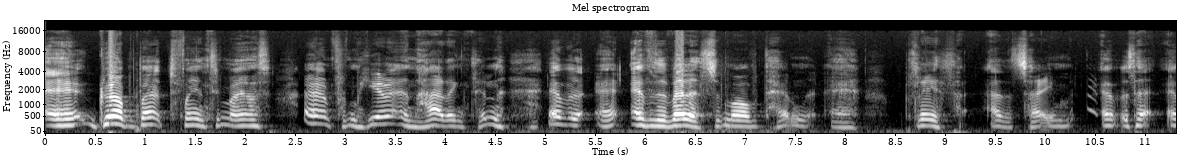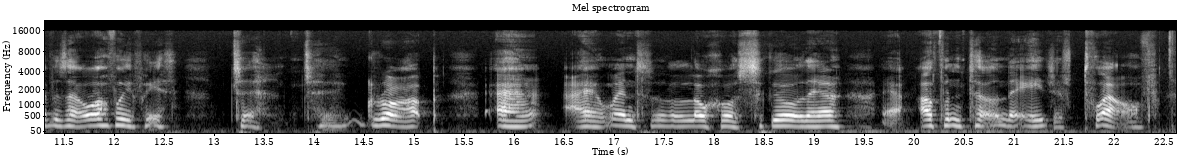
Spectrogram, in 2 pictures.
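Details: Adult man with cerebral palsy since birth, which he says affects his verbal communication, balance and coordination; dysarthria (cerebral palsy).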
